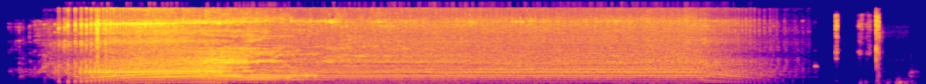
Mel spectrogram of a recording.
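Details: Free yard-sale single-cylinder mower after cleaning the air filter and adding fresh gas and oil, three primer pushes: it catches on the pull, flares briefly, then runs steadily and evenly until switched off.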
